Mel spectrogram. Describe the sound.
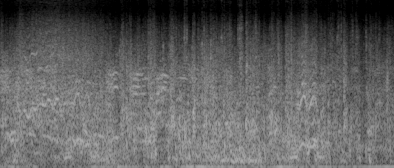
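Horse hooves clatter steadily under a dense, loud wash of noise as riders approach, one man on a white horse.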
